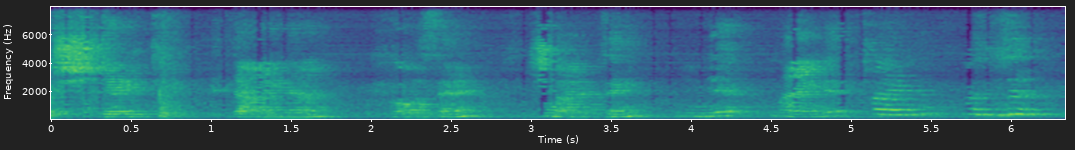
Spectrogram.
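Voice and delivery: high, slow German repeated back, squeaking up at the end; high, slow German echo by a young girl; girlish repeat. Retold or imitated. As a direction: parrot it back like a nervous girl learning. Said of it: "we have to go".

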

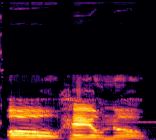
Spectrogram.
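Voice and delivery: loud, drawn-out "oh hell no"; big, loud, emphatic refusal at a scare; alarmed refusal. Real, not acted. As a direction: belt it out in alarm. Startled by a game scare.

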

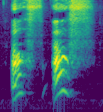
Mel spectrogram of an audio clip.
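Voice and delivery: high, loud little dog yaps; dog barking. Acted. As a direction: yap like an excited small dog. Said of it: "Teddy barked".

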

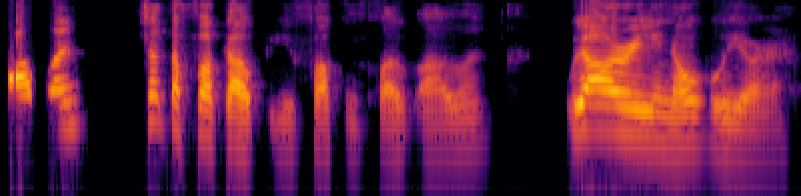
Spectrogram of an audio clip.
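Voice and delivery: ordinary talk, nothing marked

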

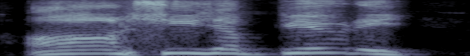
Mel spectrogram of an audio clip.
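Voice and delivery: high-pitched gushing impression of an aviation geek; imitated planespotter's rapture; excited planespotter. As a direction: gush like a thrilled live commentator, accent slightly off. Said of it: "he's got this really strong".

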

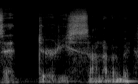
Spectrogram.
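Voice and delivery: very soft, whispered swearing; hushed re-enacted disgust; whispered retold curse. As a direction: curse him under your breath. Retold muttered curse about the informer.

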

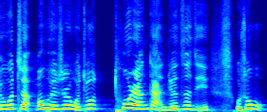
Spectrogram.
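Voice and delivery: ordinary talk

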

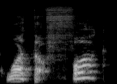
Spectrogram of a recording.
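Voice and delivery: high, drawn-out baffled question; replayed bewilderment, slow and rising; stunned disbelief. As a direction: stretch it out high in retold disbelief. Retelling his stunned reaction to radio.

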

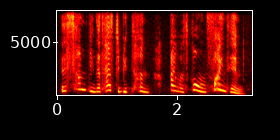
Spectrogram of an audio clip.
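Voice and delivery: high-pitched cat announcement; high, determined storybook cat; resolved cat. A narrator's reading. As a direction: declare a mission in a high voice. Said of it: "he told them".

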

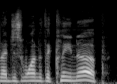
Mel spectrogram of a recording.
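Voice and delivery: high, frightened pleading; pleading maid. A narrator's reading. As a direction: plead innocence in fear. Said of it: "she groaned".

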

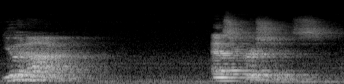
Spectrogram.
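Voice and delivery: ordinary delivery

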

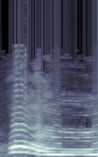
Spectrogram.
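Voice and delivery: light up with a sudden idea; delighted oh. Acted. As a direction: dugong brightens up. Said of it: "she brightened up".

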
